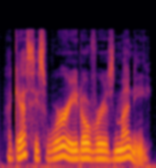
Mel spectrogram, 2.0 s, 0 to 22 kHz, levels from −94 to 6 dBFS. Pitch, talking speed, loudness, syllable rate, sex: 165 Hz, 245 wpm, -15 LUFS, 6.2 syllables/s, female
